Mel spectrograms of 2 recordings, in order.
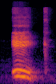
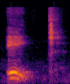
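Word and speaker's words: eight: 8, egg, kan? Instead of 8. Okay, so it should end with a th sound, 8, instead of egg.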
